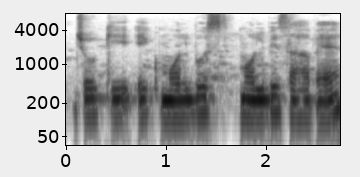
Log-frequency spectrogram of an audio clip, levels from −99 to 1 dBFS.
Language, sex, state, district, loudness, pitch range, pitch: Hindi, male, Bihar, Lakhisarai, -18 LUFS, 115-120 Hz, 120 Hz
